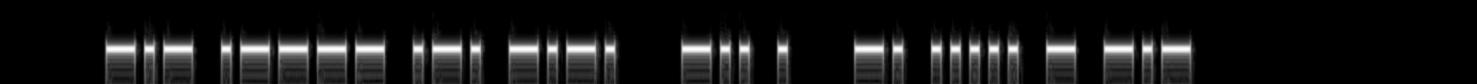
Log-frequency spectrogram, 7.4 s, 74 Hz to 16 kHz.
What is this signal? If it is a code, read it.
Morse code, heard as a keyed tone, about 25 wpm, 700 Hz. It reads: K1RC DE N5TK
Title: USA Callsign DE Callsign - 4 Characters - 25wpm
